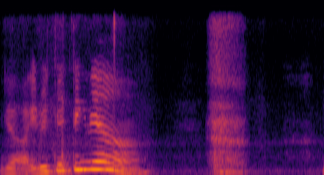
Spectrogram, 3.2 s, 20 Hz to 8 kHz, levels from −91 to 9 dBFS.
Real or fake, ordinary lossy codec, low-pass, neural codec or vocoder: real; none; 7.2 kHz; none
